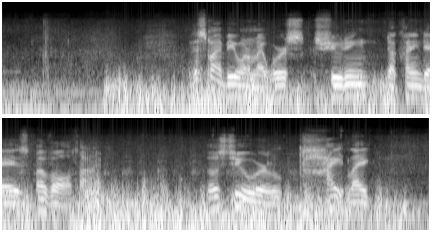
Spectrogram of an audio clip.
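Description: A young man talks close by, with animation.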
